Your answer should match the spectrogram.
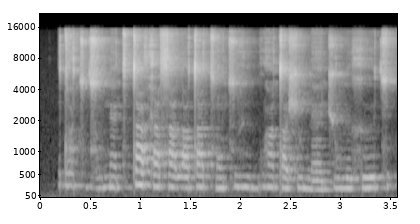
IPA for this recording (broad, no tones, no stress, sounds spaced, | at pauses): dˤ ṳ t͡s d͡z o̤ n æ̃ t͡s tˤ i x i sˤ æ l o tˤ i t͡s õ t͡s v y bʱ ũ tˤ y ʃ ɯ n æ̃ t͡ʃ u l ø x ø t͡s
